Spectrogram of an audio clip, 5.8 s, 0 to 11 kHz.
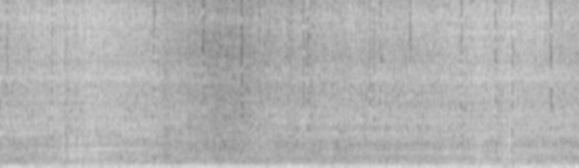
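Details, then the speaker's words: Kawasaki motorcycle engine, disassembled but not machined, after about 500 km of careful run-in and a carburettor diaphragm swap (factory needle not adjustable), pulling under throttle: rough roar with a dull pinging knock that worsens under load; cause unconfirmed. "ugyanúy kopogott haem jobban most már ment tehát így elindult"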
